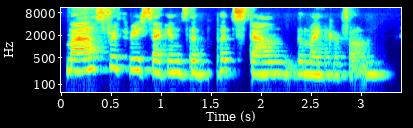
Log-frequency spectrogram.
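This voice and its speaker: A woman's voice: mid-range voice, unhurried, darkish tone. A woman narrating short stage directions from a script at a table read.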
